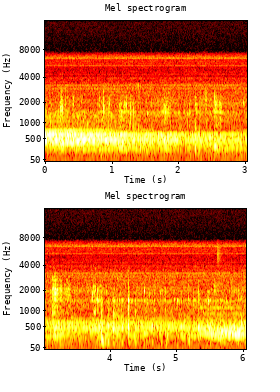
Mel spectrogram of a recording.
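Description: Low sustained synthesizer drone of several held tones, shifting to a lower chord near the end, with faint scattered clicks.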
